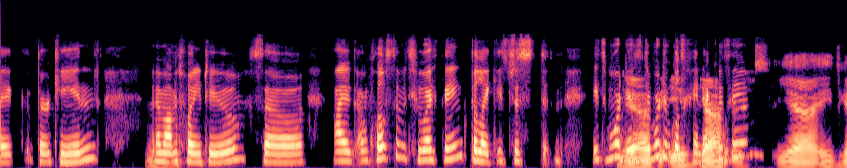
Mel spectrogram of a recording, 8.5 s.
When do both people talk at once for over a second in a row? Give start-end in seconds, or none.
6.2-7.5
